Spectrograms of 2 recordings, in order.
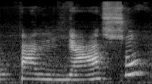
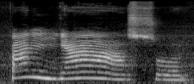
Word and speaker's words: palhaço: aqui não vai ao palhaço que a gente vai assento açúcar Preste atenção quando eu vou falar ó palhaço palhaço a sílaba mais forte chão EA que a penúltima sílaba a açúcar açúcar E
